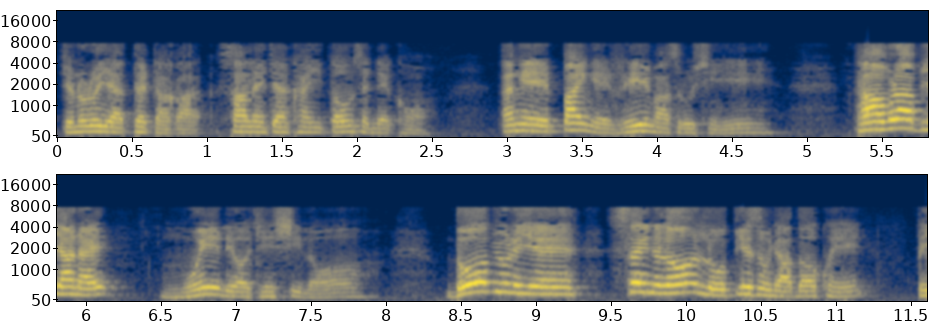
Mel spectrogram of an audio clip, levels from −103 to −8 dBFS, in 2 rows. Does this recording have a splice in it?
no; 0 cuts

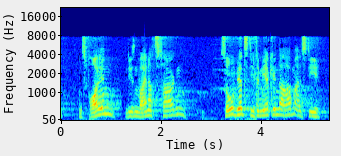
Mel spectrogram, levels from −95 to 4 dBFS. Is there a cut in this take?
yes; 3 cuts; at 1.2 s, 2.7 s, 3.9 s

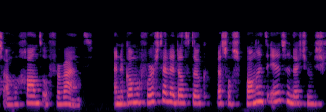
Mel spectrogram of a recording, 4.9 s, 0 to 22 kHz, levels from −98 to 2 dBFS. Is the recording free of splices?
no; 2 cuts; at 1.6 s, 3.2 s

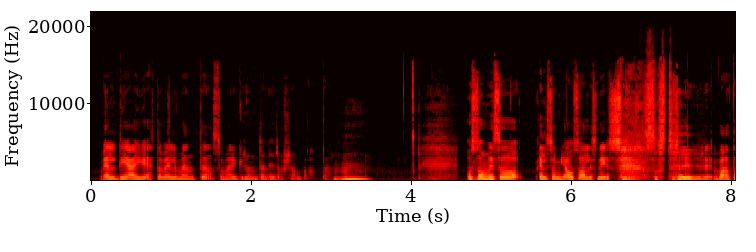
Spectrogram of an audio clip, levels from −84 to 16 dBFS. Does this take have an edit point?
yes; 2 cuts; at 4.6 s, 5.5 s

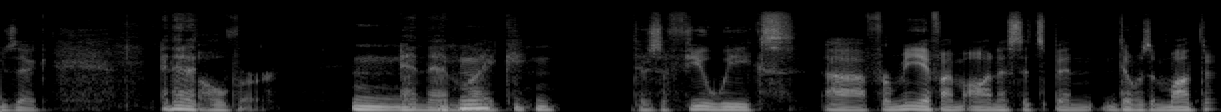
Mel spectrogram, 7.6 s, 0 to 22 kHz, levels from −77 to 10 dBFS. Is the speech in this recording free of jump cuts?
no; 1 cut; at 1.2 s

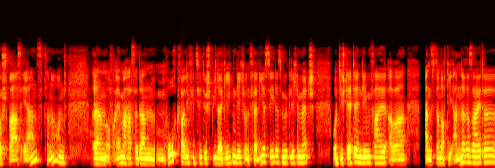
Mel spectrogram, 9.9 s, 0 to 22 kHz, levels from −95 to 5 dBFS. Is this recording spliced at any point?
yes; 2 cuts; at 3.1 s, 8.6 s

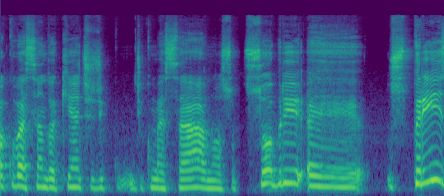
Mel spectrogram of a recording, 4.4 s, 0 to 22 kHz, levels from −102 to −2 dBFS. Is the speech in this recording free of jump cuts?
no; 1 cut; at 2.4 s

